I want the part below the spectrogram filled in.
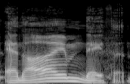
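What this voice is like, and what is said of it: Official-sounding put-on radio voice. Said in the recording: “You're very official ... I'm practicing my radio voice ... I feel like it would give us more gravitas ... You just sound off-putting”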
